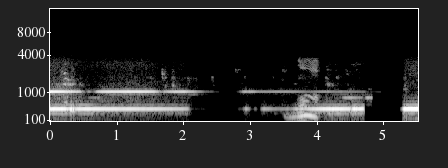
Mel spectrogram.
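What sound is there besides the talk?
singing bowl tuned to the G note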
